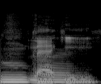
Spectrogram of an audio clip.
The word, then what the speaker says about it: Mackey: McKay. Emma McKay. – It is, I believe, Mackie.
